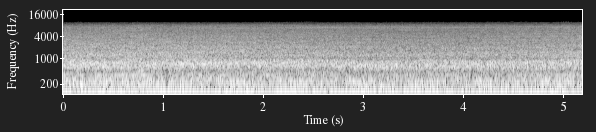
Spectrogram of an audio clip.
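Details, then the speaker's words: 2007 Classic 3-ton R22 central air conditioner condenser with a brick on it to stop a rattle: steady, even low hum and smooth fan rush, no rattle or knock; quiet, normal running. "as you can tell it's very quiet and very smooth running"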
